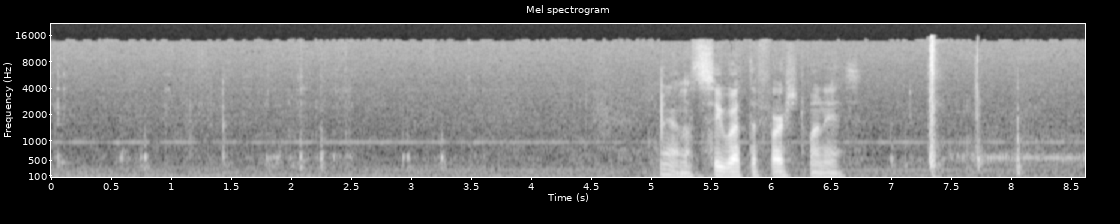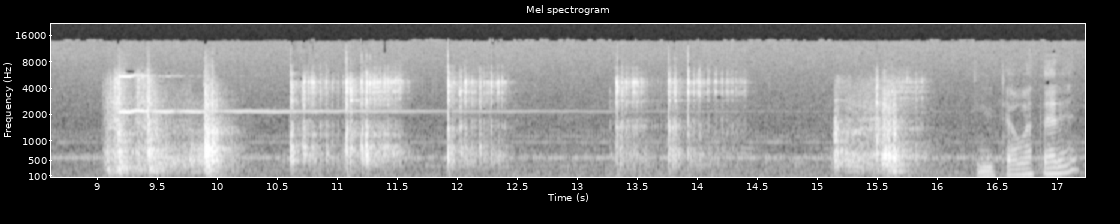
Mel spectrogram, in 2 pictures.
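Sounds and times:
speech: 0:05.4 - 0:06.8, 0:16.6 - 0:17.2
mechanical cash register key strikes and clacks at a music shop: 0:09.1 - 0:12.5
mechanical cash register bell ringing: 0:09.1 - 0:14.4, 0:15.2 - 0:16.0.

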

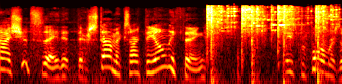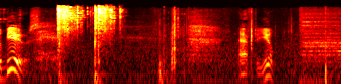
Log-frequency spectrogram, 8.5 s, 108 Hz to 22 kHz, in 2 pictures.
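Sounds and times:
speech: 0:00.1 - 0:05.2, 0:07.2 - 0:08.2
broken glass crunching under a performer's feet: 0:02.6 - 0:04.4, 0:05.0 - 0:05.8.

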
